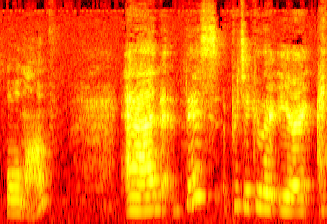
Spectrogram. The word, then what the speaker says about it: Olympe: I had to look up how to pronounce it, but I believe it's pronounced Olympe.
